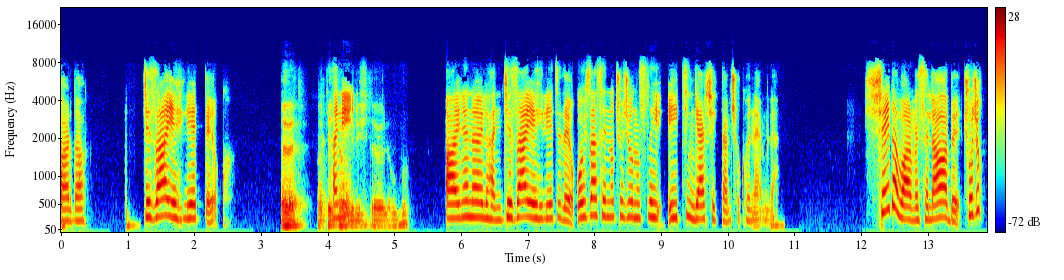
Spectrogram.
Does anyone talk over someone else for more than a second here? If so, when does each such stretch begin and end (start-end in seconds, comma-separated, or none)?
none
